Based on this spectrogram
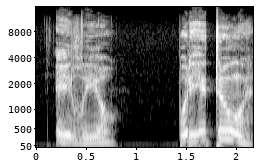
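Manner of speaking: faint New York tinge, enunciated. Talking about movies, greeting Leo: Mark Ruffalo impression. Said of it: "I'm talking like he does".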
